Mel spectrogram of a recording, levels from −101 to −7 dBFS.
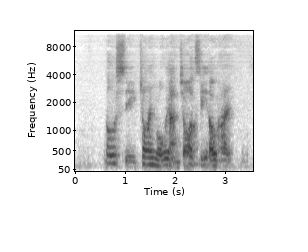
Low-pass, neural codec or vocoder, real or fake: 10.8 kHz; codec, 44.1 kHz, 2.6 kbps, DAC; fake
